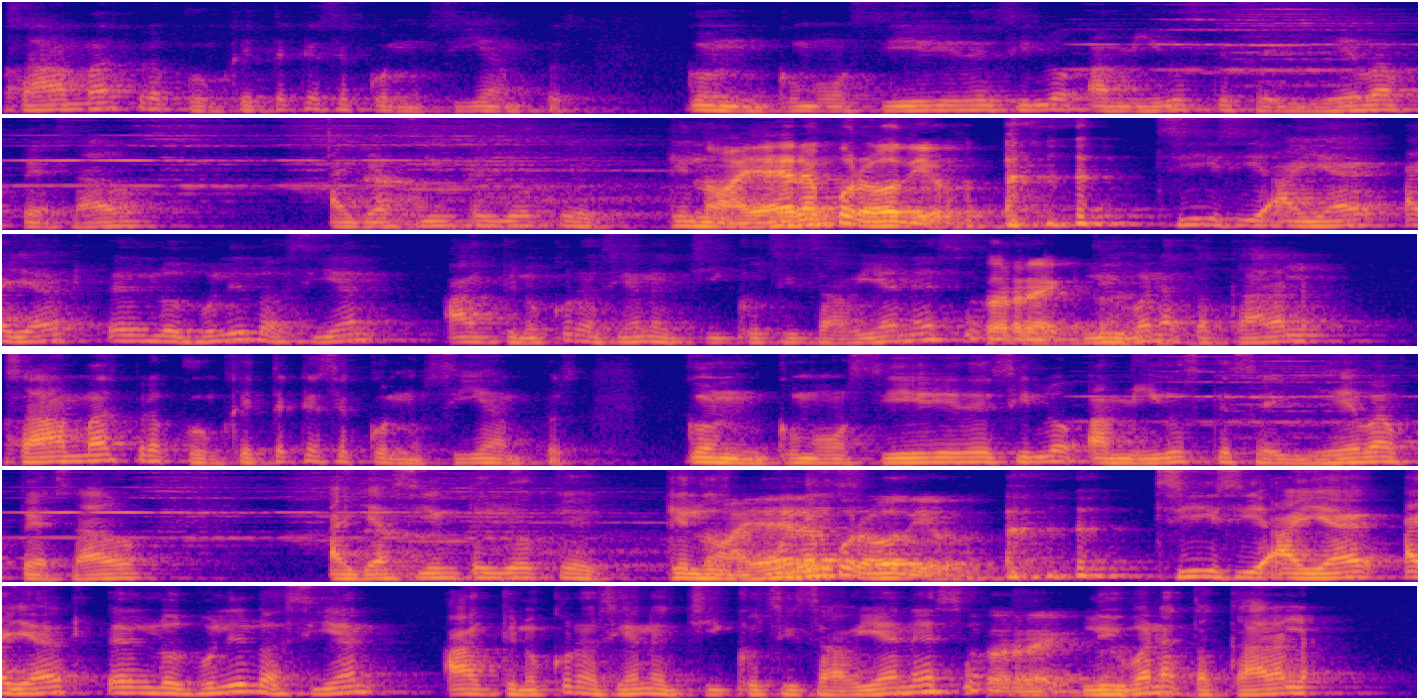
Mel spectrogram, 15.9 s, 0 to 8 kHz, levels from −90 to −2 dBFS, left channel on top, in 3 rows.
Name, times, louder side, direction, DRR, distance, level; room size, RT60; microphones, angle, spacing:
voice 1, 0.0-2.1 2.6-6.1 6.5-8.4 9.6-14.3 14.7-15.5, right 5 dB, 75° right, 10 dB, 0.4 m, -30 dB
sound 1, 4.0-8.1, right 1 dB, 5° left, 1.1 m, -43 dB
voice 2, 7.9-9.4 14.3-14.9, left 3 dB, 80° left, 8 dB, 1.0 m, -24 dB
16.5 x 7.3 x 2.9 m, 0.69 s
head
